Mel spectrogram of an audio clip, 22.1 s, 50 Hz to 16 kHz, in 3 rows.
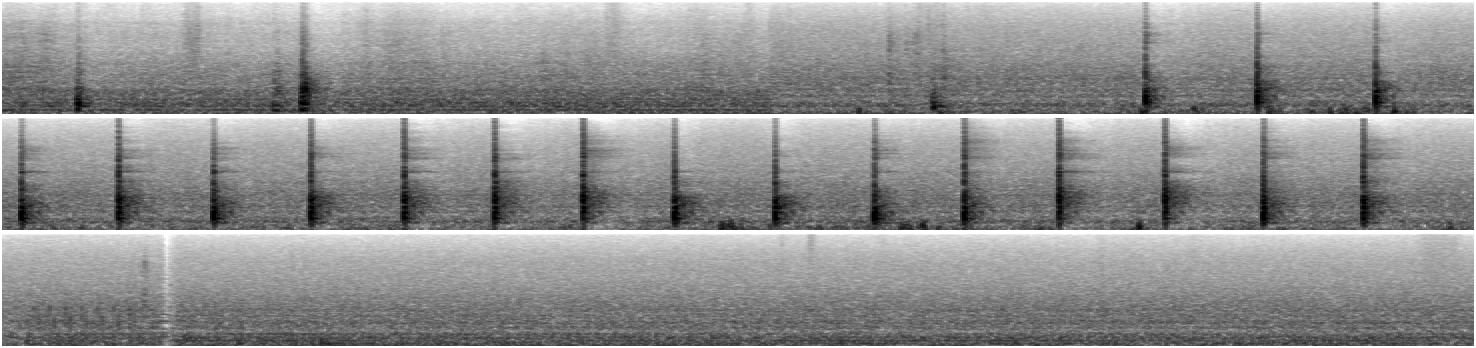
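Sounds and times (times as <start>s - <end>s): steady low hum: 0.0s - 22.0s
hammer striking wooden block: 5.7s - 14.4s.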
